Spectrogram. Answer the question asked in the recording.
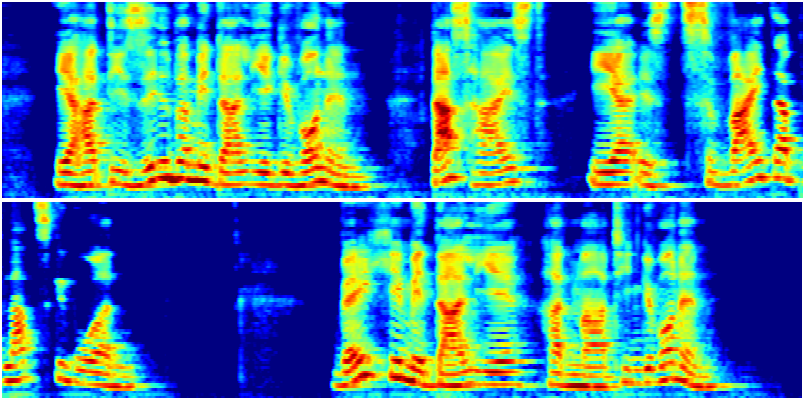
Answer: Die Silbermedaille.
